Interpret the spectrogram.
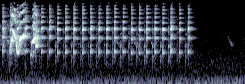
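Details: Lovebirds in a colony produce a loud, harsh, shrill burst, then a fast run of about eighteen evenly spaced rasping pulses lasting roughly two seconds, followed by quiet.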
